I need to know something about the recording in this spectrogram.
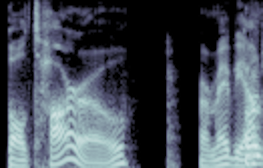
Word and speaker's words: Balatro: I thought it was Balatro because it's B-A-L-A. Maybe I'm saying it wrong. It's Balatro, and it's a Latin word.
